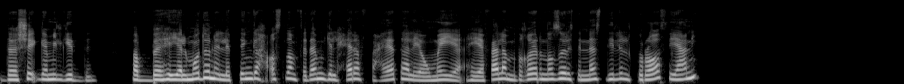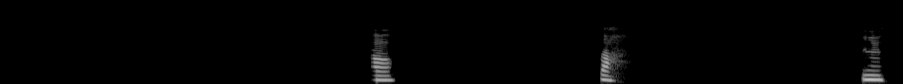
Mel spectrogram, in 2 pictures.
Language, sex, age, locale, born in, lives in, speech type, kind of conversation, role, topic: Arabic, female, 20-24, ar-EG, Egypt, Egypt, read, expert-assistant, asker, إزاي السياحة بتأثر على ثقافة وتقاليد المدن اللي الناس بتزورها؟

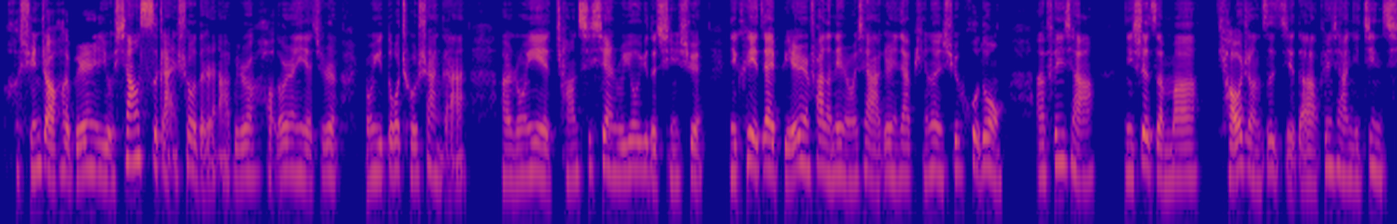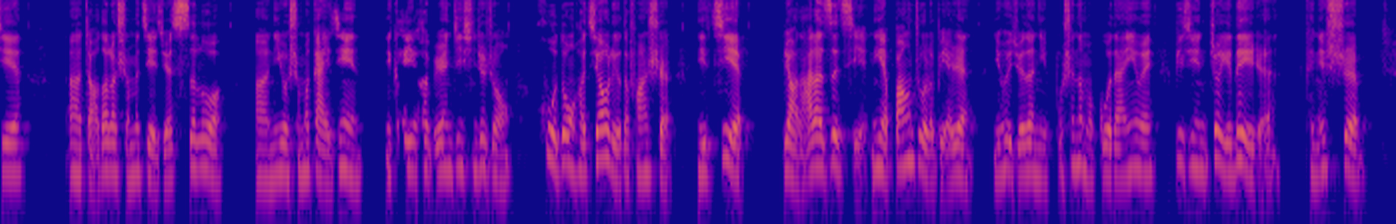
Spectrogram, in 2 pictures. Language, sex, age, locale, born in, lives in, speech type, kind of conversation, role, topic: Chinese, female, 25-29, zh-CN, China, United States, conversation, advice, advisor, 为什么我会反复出现忧郁情绪并且很难自控？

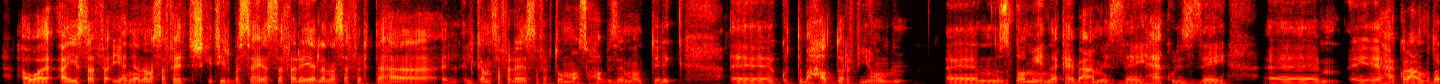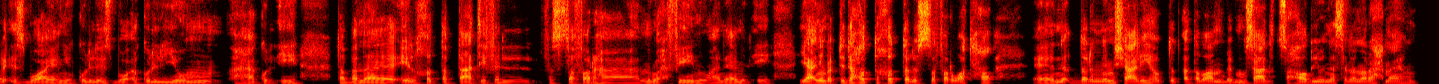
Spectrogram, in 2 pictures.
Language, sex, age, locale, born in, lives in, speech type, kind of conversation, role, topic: Arabic, male, 25-29, ar-EG, Egypt, Egypt, conversation, advice, user, إزاي أتغلب على قلق السفر وأستمتع باستكشاف أماكن جديدة؟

